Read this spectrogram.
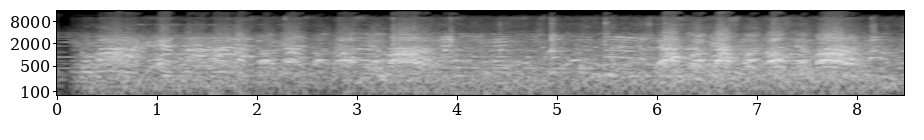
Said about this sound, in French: La campagne qui s'ouvre s'annonce mouvementée et les cris de Moubarak dégagent, fleurissent dans les marges de l'opposition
